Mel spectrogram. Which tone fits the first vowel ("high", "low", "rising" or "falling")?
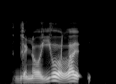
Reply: low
